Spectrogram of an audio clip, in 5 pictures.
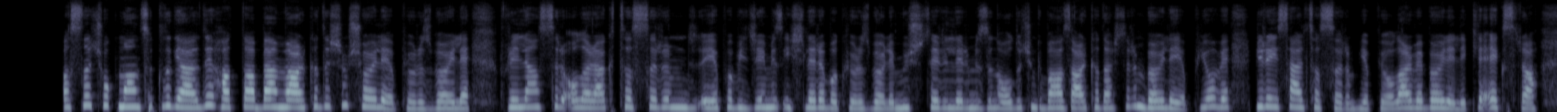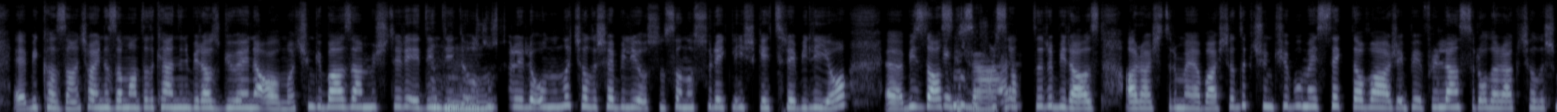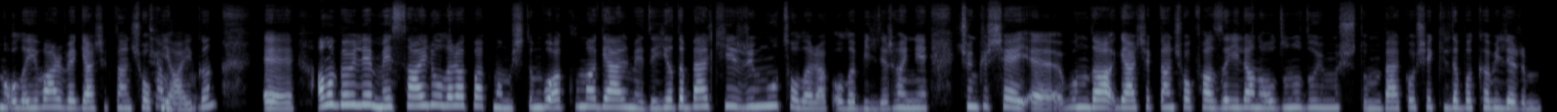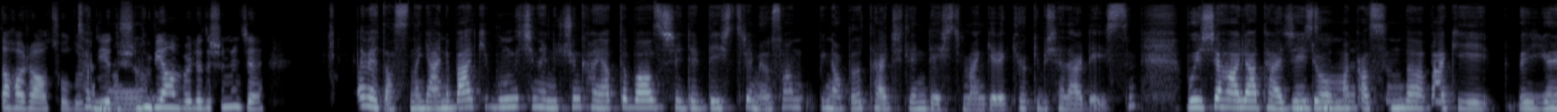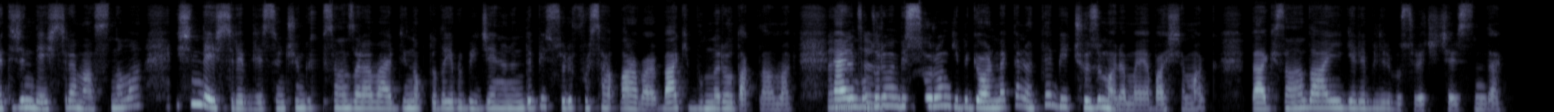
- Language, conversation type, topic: Turkish, advice, Birden fazla görev aynı anda geldiğinde odağım dağılıyorsa önceliklerimi nasıl belirleyebilirim?
- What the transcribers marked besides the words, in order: other background noise; tapping; in English: "remote"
